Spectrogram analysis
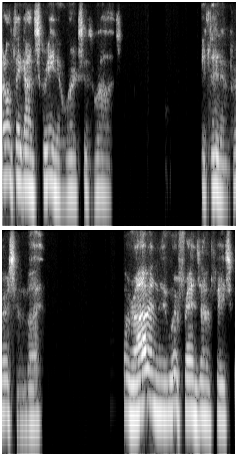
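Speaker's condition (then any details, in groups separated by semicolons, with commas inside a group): Parkinson's disease; lost former character voice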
